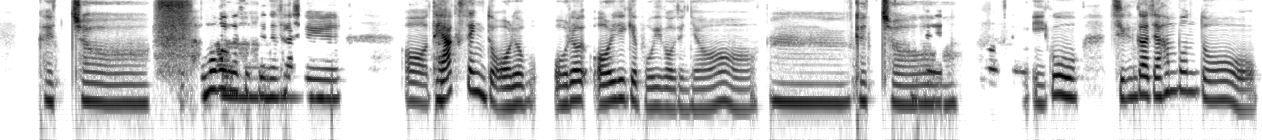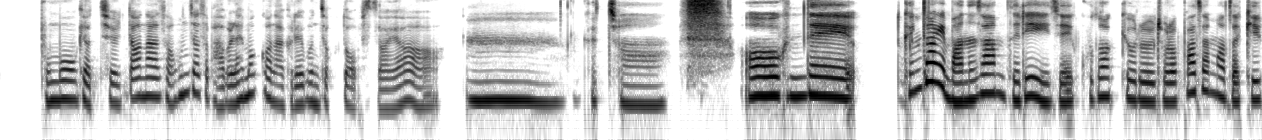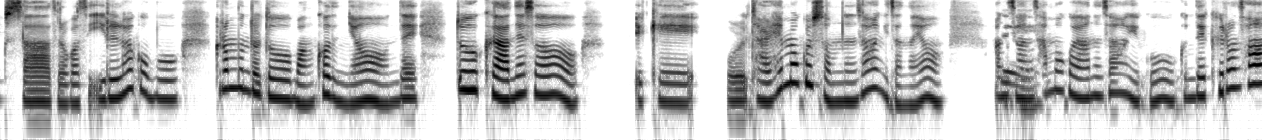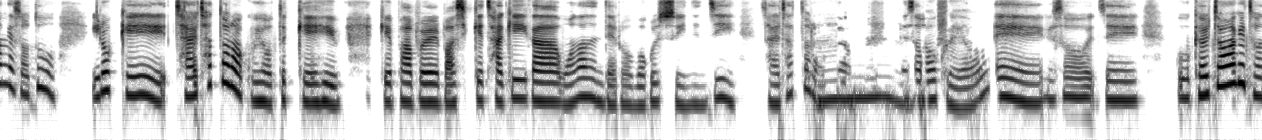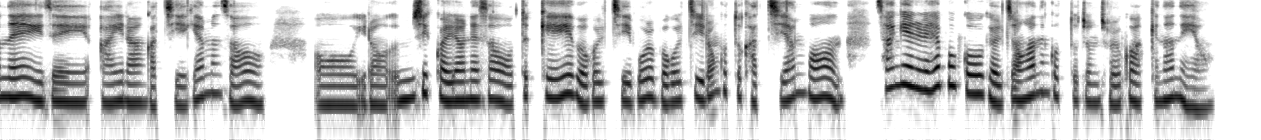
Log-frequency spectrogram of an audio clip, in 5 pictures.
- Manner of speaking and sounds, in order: teeth sucking; other background noise; laughing while speaking: "어떻게"
- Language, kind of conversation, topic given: Korean, advice, 도시나 다른 나라로 이주할지 결정하려고 하는데, 어떤 점을 고려하면 좋을까요?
